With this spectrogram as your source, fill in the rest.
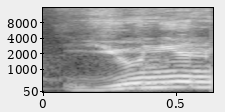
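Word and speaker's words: union: यूनियन में क्या है हमारा? यू हमारा वोवेल है। लेकिन साउंड कोसोनेंट की इसलिए हम लोगों ने यूज़ कर लिया ए।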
